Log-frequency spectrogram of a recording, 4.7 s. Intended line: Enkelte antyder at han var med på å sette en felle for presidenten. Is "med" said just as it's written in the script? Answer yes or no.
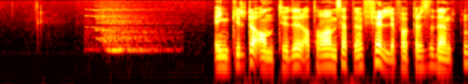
no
